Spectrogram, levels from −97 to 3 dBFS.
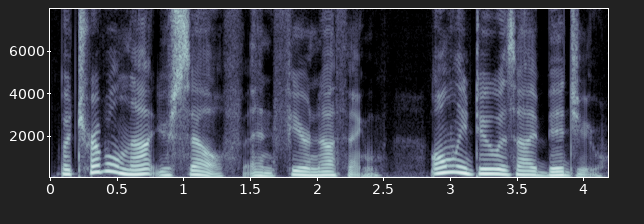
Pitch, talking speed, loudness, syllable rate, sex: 180 Hz, 185 wpm, -15 LUFS, 4.6 syllables/s, female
